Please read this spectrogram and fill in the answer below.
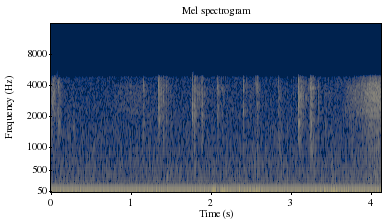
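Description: Computer keyboard keys being typed in an irregular run of about a dozen clicks, entering a number, over a low steady hum.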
